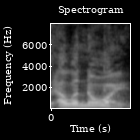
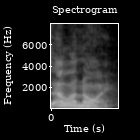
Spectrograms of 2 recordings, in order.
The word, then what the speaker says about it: Illinois: You ought to know it's Illinois. The S is silent.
